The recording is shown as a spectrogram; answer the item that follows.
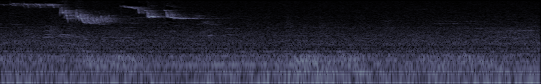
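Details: European robin singing in a backyard while grooming: a few thin, high, descending whistled phrases in the first two seconds, faint against a steady low rumble of background noise.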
